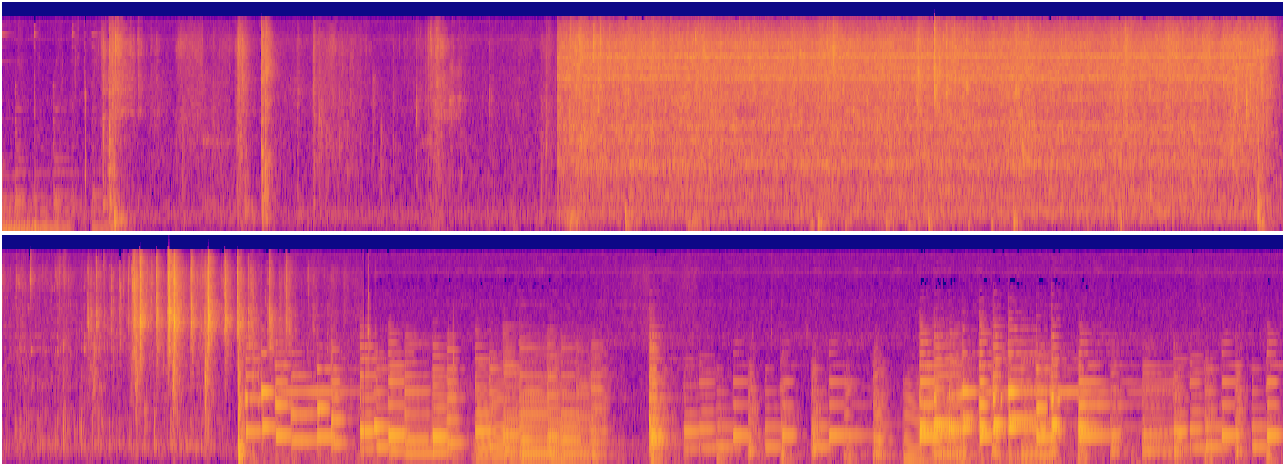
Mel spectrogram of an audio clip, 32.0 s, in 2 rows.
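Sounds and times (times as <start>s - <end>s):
tap water running into colander: 7.0s - 19.7s.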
